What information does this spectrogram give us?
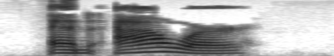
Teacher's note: in the word hour, the h is silent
